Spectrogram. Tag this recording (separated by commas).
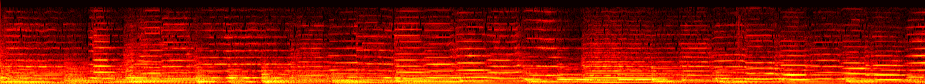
fiddle, Music, Musical instrument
